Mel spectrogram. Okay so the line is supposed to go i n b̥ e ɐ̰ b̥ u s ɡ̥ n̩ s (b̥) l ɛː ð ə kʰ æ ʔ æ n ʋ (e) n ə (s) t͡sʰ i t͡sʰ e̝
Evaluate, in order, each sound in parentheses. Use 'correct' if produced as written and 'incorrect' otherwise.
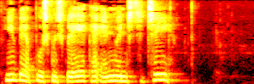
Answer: correct, correct, correct

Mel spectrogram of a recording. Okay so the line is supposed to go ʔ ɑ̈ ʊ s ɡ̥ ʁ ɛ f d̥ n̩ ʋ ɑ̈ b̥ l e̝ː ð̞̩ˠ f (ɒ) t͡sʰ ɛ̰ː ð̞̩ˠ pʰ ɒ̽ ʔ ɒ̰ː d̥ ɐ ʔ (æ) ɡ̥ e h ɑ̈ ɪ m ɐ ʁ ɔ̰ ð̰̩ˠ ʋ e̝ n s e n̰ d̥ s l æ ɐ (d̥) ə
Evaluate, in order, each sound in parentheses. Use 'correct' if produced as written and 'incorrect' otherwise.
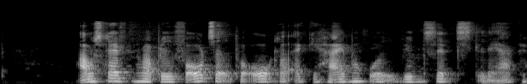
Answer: incorrect, correct, incorrect

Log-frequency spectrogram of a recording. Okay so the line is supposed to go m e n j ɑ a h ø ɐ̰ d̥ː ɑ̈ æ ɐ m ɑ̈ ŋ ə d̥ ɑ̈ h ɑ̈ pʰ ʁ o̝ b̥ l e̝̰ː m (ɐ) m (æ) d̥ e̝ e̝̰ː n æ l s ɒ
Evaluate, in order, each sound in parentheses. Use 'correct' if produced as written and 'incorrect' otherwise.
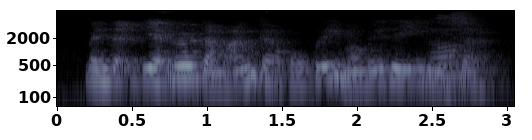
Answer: correct, incorrect

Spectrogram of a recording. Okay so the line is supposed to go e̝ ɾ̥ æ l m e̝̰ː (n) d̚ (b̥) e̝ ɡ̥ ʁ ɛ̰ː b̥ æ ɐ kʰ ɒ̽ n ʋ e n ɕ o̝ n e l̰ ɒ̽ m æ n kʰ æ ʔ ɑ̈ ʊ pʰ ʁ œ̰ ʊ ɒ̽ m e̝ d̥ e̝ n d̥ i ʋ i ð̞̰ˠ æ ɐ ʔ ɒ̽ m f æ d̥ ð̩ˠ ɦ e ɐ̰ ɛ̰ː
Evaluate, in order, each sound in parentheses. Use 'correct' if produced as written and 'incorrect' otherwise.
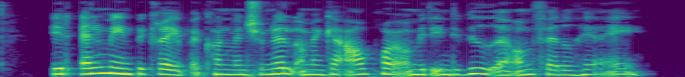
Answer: correct, correct

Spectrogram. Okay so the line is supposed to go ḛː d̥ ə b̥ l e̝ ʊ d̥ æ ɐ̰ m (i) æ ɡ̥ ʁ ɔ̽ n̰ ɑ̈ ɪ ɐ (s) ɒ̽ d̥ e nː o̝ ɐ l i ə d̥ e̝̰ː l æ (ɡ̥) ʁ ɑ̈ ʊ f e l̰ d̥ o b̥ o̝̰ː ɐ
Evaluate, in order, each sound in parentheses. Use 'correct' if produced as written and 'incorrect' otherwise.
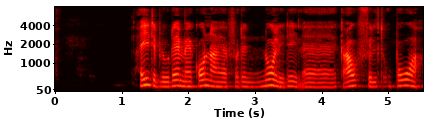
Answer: incorrect, incorrect, correct

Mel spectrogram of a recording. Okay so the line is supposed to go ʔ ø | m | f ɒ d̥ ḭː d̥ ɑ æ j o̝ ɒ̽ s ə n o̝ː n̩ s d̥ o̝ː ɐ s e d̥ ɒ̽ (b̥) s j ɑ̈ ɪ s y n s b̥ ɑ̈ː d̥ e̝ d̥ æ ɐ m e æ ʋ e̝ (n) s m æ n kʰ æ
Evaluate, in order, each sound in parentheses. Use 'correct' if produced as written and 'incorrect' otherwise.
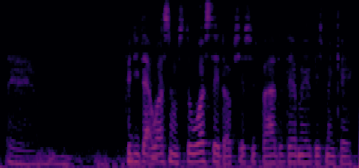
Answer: correct, incorrect

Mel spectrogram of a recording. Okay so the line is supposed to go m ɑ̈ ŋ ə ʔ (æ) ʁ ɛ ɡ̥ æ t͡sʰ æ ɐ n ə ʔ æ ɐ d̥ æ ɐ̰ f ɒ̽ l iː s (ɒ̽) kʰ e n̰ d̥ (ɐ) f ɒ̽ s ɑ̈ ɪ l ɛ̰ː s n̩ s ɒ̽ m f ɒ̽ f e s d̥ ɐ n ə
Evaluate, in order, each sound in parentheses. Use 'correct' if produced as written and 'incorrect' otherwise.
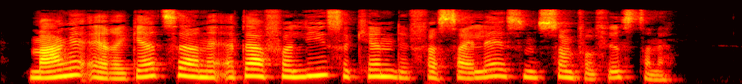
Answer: correct, correct, incorrect

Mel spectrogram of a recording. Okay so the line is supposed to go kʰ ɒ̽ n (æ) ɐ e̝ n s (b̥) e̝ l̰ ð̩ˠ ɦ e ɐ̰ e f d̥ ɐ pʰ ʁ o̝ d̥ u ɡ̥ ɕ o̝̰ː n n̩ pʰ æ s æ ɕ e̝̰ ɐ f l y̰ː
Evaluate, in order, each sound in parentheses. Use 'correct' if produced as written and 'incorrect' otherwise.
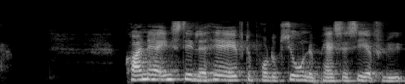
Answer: correct, incorrect

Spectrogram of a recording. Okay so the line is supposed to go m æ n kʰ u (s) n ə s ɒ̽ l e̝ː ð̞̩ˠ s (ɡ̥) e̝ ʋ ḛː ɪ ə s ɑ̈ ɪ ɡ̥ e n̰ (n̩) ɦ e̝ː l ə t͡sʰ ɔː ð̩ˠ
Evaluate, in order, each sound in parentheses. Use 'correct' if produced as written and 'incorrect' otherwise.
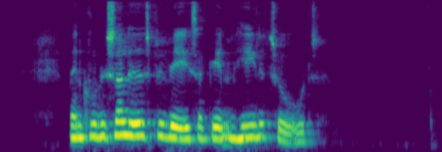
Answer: incorrect, incorrect, incorrect

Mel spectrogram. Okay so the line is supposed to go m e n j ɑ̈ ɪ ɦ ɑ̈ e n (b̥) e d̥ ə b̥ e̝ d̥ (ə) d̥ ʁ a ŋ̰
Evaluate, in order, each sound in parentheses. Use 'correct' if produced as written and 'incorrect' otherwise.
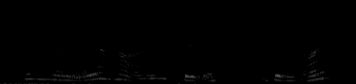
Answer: correct, correct

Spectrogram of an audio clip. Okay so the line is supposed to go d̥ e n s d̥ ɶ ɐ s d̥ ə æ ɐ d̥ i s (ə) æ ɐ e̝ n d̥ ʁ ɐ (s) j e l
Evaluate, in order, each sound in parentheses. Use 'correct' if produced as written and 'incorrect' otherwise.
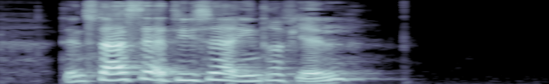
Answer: correct, incorrect

